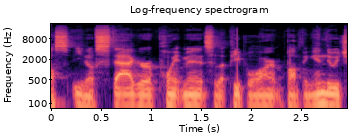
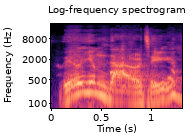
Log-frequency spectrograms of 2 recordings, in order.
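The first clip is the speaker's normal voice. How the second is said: higher-pitched mock Scottish accent. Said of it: "Sounds like you're, like, Scottish or something".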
